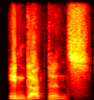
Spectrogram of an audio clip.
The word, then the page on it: inductance: American English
